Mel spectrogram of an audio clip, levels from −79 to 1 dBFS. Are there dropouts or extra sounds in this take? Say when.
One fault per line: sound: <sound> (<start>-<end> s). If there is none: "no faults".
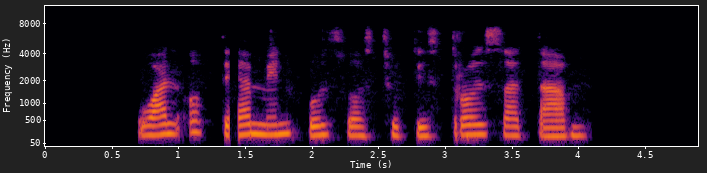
sound: dropout (1.4-1.5 s)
